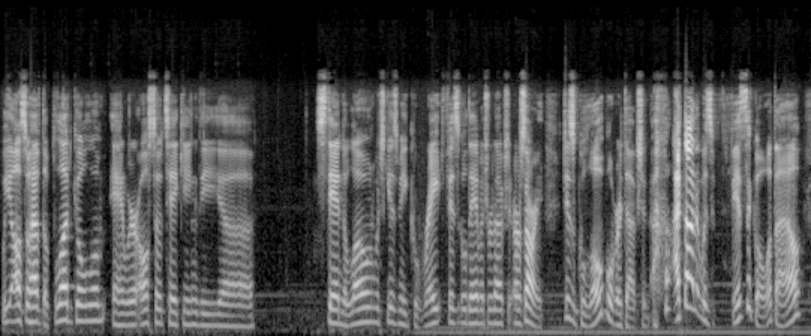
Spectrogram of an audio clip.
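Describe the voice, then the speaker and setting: A young man with a very bright, forward voice sits close to a dry, dead-sounding mic, chatting loosely about his game. He swears casually and sounds excited, though his voice is strained and fading from a cold. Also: on the high side, moderate pace, dry recording. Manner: laid-back, enthusiastic, swears casually. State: voice going hoarse from illness. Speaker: gaming channel host. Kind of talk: casual gameplay commentary.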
